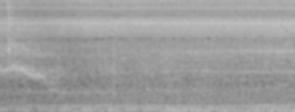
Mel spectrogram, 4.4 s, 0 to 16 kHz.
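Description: Hanshin 1000 series electric train pulling slowly into the platform: a steady low hum and rumble, with a faint high whine that falls in pitch in the first second.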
